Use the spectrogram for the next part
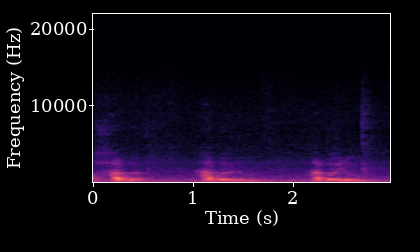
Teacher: this bay has a sukoon on top of it, so you give it a little echo sound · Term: harufi kalkula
